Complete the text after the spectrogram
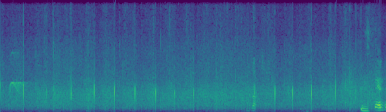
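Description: An audience applauds steadily in a large hall.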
